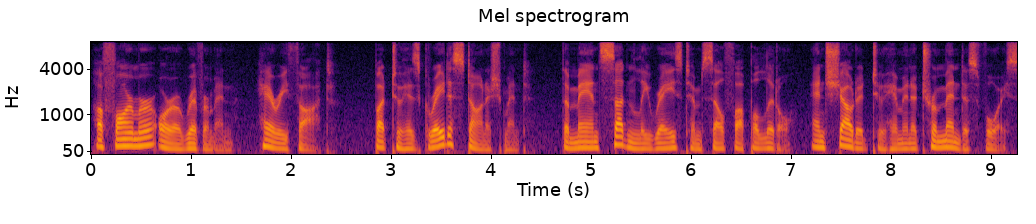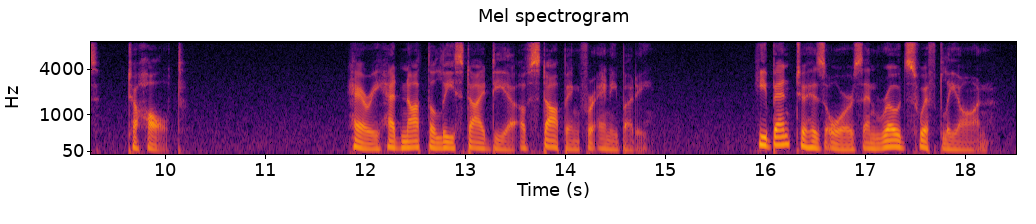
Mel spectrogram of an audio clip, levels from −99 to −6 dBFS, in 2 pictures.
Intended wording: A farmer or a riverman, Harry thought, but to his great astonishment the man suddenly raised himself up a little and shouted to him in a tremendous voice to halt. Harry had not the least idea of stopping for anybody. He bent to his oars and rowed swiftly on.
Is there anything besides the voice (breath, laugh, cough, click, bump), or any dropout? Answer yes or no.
no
